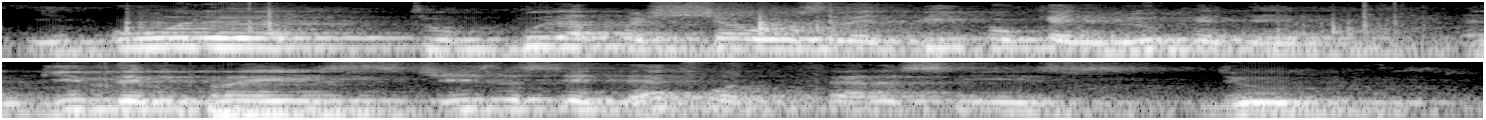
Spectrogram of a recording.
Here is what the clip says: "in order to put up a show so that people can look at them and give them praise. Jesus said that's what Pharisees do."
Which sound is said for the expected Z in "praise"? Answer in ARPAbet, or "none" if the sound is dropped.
Z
